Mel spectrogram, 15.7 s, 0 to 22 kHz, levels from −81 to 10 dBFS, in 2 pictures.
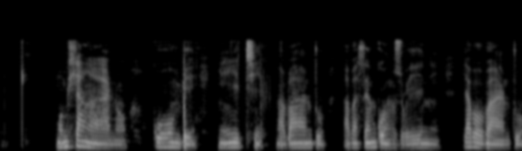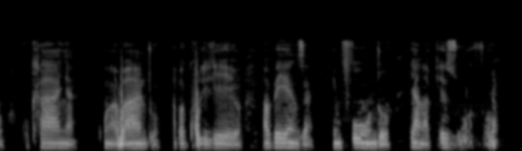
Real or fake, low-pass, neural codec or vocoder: real; 7.2 kHz; none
